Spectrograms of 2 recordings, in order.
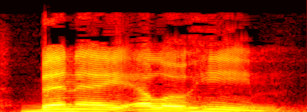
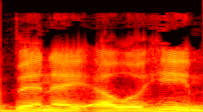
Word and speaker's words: Bene Elohim: If you want to study the Hebrew, it's called Bene Elohim. And I'll spell it.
